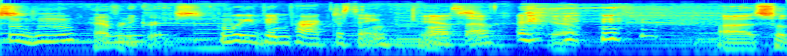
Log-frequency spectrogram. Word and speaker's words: Havre de Grace: differently in French, but everyone down there says it really fast, like it's one word, like Havre de Grace. Havre de Grace.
